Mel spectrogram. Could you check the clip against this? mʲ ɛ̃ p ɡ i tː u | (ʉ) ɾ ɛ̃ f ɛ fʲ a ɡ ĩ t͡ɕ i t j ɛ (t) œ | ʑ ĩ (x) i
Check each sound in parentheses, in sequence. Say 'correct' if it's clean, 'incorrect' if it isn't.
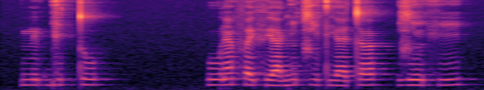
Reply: incorrect, correct, correct

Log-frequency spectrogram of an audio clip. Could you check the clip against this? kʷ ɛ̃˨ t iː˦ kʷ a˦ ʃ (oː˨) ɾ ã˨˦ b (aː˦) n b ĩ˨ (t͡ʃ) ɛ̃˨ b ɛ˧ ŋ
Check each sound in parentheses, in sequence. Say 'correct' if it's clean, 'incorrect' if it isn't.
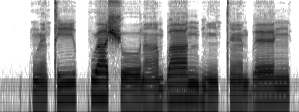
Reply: correct, correct, incorrect

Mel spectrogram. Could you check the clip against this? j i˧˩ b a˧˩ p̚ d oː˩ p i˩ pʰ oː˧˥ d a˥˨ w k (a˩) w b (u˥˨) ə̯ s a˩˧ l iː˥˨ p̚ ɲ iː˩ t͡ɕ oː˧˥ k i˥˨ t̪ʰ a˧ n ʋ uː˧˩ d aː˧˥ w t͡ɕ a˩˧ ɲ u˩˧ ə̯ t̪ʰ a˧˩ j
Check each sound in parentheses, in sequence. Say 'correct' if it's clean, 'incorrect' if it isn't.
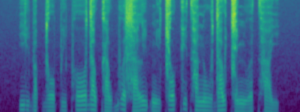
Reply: correct, correct

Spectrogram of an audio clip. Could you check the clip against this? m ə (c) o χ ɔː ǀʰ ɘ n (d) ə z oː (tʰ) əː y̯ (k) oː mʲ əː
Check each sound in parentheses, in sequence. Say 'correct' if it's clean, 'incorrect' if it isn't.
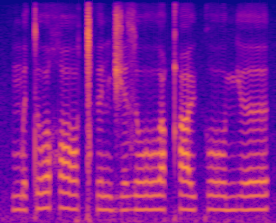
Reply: incorrect, incorrect, incorrect, correct

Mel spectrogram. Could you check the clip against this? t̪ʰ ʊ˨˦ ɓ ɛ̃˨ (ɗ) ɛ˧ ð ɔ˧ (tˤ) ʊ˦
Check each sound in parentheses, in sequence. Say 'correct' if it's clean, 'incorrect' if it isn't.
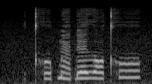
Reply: correct, incorrect

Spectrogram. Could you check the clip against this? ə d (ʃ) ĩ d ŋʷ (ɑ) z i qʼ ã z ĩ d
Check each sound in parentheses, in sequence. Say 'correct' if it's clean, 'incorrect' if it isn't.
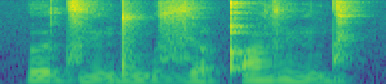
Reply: incorrect, incorrect

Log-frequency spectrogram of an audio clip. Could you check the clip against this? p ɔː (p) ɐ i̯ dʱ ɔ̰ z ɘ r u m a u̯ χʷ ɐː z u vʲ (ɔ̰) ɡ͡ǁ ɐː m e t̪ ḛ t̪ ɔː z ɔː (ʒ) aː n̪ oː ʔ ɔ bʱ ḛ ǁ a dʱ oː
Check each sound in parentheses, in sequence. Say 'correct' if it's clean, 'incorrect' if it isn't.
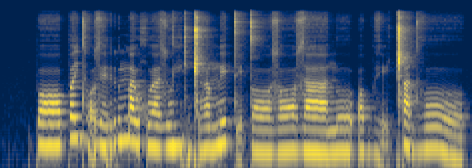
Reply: correct, incorrect, incorrect

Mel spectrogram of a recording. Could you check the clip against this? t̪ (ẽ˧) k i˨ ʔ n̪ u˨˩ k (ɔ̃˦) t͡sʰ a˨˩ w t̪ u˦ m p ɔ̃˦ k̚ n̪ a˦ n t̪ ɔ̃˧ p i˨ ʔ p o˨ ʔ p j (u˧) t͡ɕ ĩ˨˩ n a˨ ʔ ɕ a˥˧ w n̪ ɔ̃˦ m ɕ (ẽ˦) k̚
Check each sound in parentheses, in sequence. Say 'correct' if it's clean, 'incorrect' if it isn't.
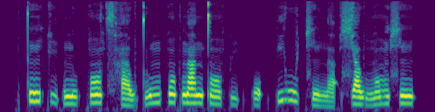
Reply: incorrect, correct, incorrect, incorrect

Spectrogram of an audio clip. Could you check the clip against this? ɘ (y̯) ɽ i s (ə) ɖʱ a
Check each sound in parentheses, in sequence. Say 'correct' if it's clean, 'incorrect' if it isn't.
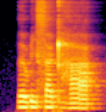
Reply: incorrect, incorrect

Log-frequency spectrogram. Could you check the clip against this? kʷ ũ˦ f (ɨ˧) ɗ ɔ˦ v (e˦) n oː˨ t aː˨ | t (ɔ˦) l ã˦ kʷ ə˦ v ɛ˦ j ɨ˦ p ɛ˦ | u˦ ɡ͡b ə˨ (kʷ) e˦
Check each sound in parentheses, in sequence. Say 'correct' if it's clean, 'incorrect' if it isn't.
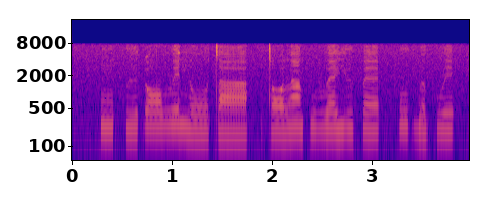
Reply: correct, correct, incorrect, correct

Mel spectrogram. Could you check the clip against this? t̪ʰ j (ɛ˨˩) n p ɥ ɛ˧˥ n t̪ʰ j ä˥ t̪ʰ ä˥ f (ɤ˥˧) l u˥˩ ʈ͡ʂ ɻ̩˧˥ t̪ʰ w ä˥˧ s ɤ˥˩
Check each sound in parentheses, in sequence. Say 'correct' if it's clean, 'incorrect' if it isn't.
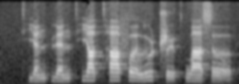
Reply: incorrect, correct

